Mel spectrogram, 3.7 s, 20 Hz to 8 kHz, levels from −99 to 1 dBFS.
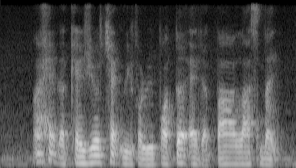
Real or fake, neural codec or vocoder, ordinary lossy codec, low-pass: fake; codec, 16 kHz, 6 kbps, DAC; none; 7.2 kHz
